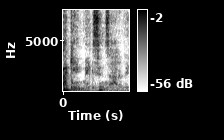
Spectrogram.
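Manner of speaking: hushed, unvoiced whisper.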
